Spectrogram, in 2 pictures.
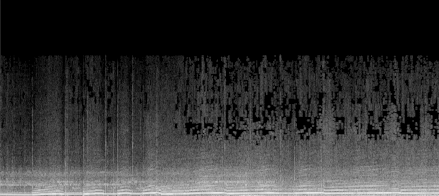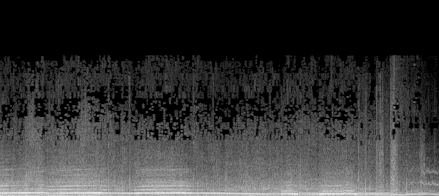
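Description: A motorcycle engine revs hard, rising in pitch through the gears.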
